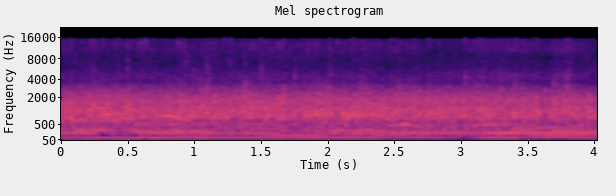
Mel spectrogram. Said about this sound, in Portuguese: Quantos podem dizer amém? Dar um aplauso ao Rei dos Reis.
